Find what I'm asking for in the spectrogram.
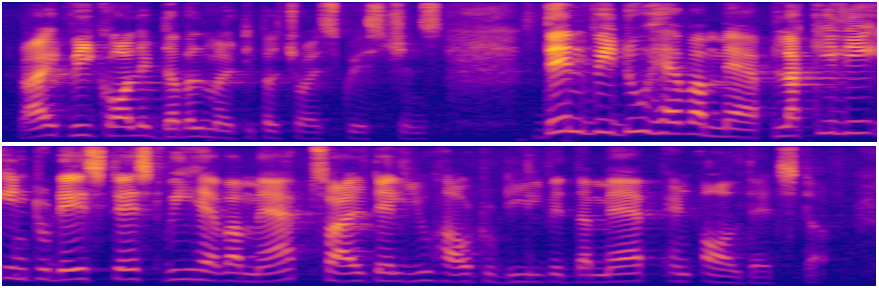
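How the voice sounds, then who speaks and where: A man with a Pakistani accent, high-pitched and bright, sharp in tone, at a fairly quick pace with lively intonation and big swings in loudness. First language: Urdu. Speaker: IELTS teacher. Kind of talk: lecture.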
